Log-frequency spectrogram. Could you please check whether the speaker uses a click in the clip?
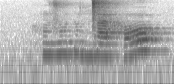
yes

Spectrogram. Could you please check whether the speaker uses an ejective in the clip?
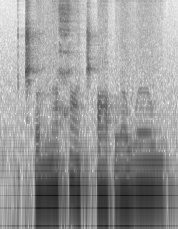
yes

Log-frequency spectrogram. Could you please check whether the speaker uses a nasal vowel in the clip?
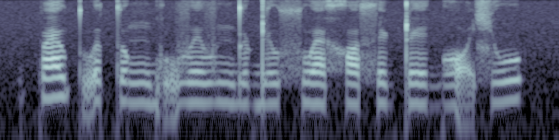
no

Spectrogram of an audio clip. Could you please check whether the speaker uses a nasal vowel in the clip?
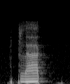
no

